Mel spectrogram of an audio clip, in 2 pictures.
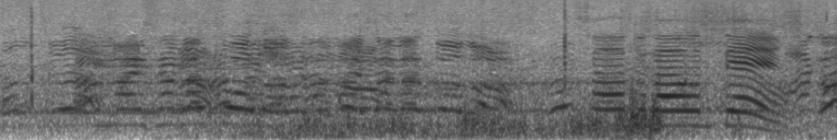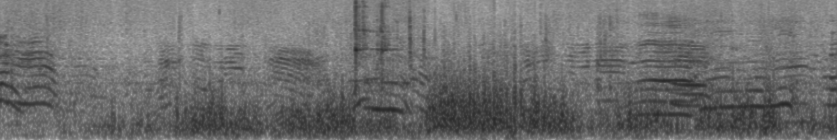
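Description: A group of young men cheers and chatters on the sideline.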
